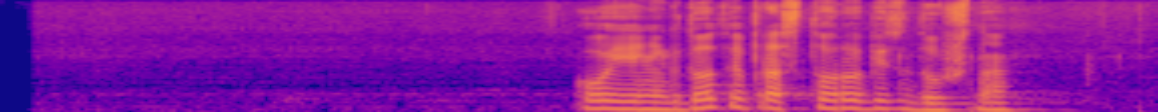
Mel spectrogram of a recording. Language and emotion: Russian, neutral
